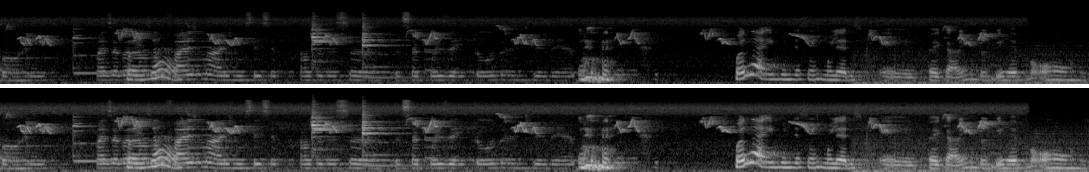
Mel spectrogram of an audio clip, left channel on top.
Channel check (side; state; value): left; quieter; 8.1 dB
